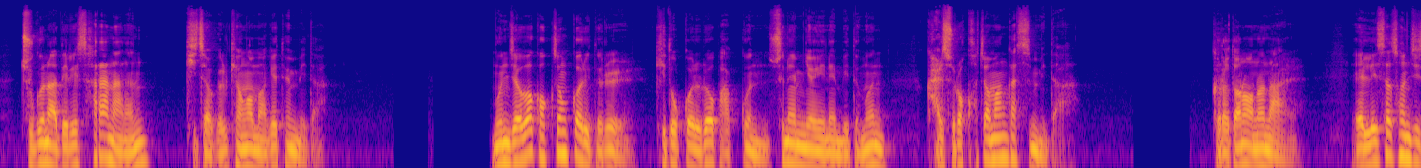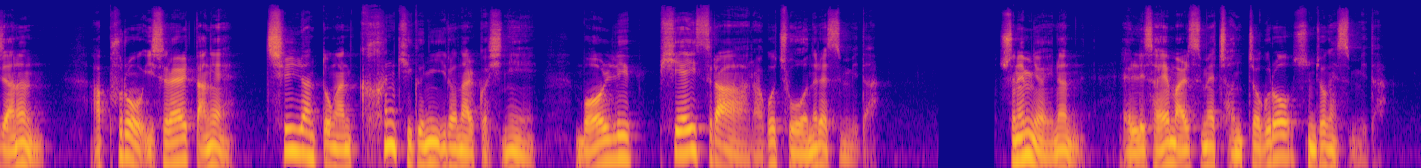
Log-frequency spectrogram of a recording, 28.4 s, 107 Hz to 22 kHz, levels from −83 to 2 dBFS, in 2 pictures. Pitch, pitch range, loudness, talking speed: 110 Hz, 95-135 Hz, -17 LUFS, 265 characters per minute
